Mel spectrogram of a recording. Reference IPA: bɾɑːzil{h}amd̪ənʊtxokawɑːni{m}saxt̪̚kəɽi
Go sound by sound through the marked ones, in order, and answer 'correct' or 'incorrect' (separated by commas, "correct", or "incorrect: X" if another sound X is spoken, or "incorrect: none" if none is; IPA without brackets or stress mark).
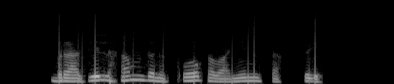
correct, incorrect: n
